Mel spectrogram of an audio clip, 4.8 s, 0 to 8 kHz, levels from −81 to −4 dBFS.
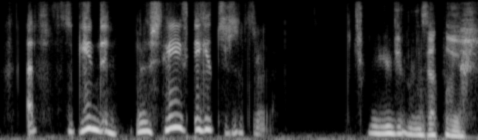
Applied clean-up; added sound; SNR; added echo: neural diffusion model UNIVERSE++.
